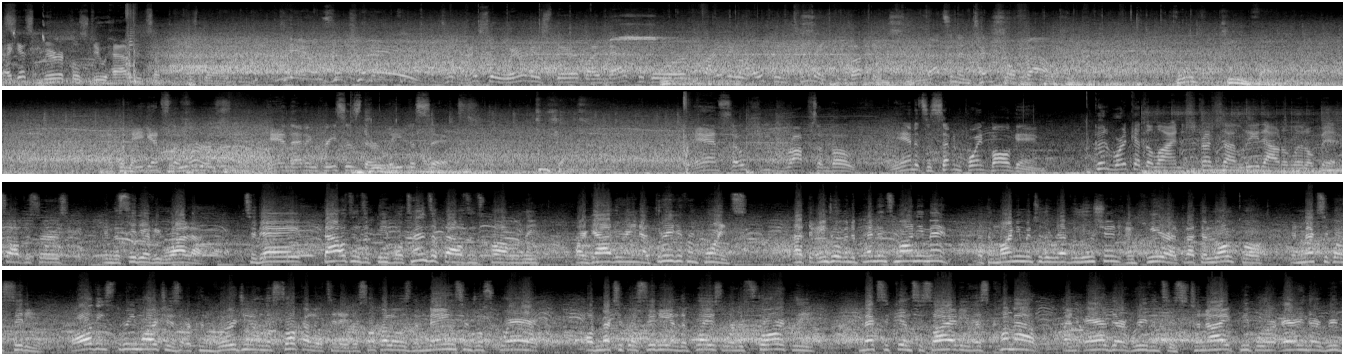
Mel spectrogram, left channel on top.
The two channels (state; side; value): different; both; correlation 0.00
